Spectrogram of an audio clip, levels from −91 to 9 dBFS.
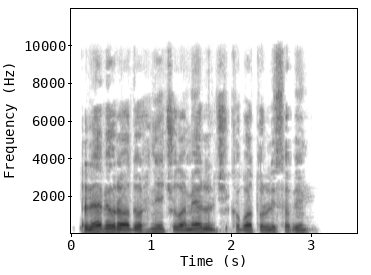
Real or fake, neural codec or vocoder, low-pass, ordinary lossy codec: fake; vocoder, 22.05 kHz, 80 mel bands, Vocos; 9.9 kHz; AAC, 64 kbps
